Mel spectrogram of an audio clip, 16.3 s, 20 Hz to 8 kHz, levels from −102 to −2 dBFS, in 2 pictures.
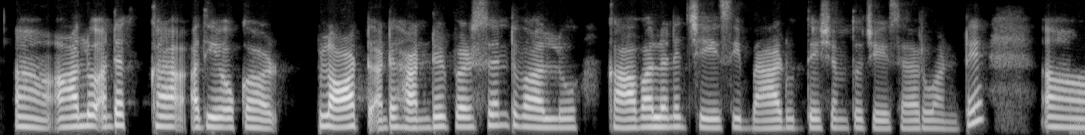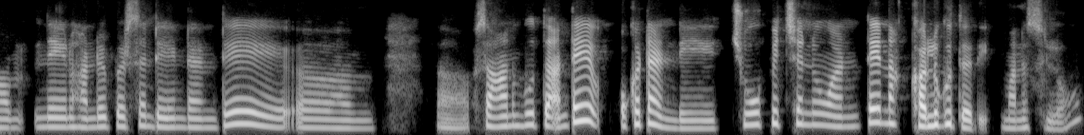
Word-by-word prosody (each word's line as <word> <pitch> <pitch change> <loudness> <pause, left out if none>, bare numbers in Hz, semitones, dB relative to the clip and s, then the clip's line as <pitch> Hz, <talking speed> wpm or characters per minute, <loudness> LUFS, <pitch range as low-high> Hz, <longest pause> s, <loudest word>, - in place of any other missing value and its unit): ఆ! - - +1 0.3
ఆళ్ళు 225 +2 +5
అంటే 245 +3 +4 0.3
క - - +3 0.3
అది 210 +1 +2
ఒక 200 - -3 0.5
ప్లాట్ 215 0 +7
అంటే 210 +3 0
100% 215 +5 0
వాళ్ళు 195 -1 +1 0.3
కావాలనే 210 +2 +3
చేసి, 190 0 -4
బ్యాడ్ 180 +1 0
ఉద్దేశ్యంతో 190 0 -7
చేసారు 175 +1 -6
అంటే, 165 - -6 0.6
ఆహ్, 195 -3 -2 0.3
నేను 205 0 -1
100 210 +1 -3
పర్సెంటేంటంటే, 200 +1 -3 0.5
ఆహ్, 180 -2 -7 0.6
ఆహ్, 95 0 -9
సానుభూతి 230 +2 +1
అంటే 320 +10 +5 0.3
ఒకటండీ 195 -11 +1 0.3
చూపిచ్చను 260 0 -1
అంటే, 220 +8 +2
నాకు 275 - -2
కలుగుతది 240 -6 +3 0.2
మనసులో. 180 -3 -8
205 Hz, 110 wpm, -23 LUFS, 190-225 Hz, 0.6 s, ప్లాట్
